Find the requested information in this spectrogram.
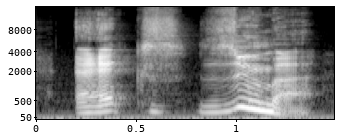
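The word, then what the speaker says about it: Xisuma: correct way of saying it's got an x at the beginning x zoomer exuma i don't know why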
